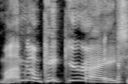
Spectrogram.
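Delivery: high, drawn-out mimicked comeback; mock threat in a high-pitched, slow twang; Tacy. Teasing co-host impersonating Tacy firing back at a man, high mocking drawl.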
